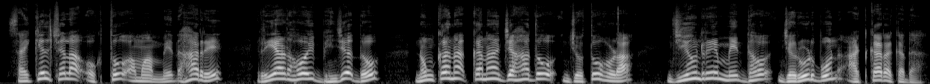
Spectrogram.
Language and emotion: Santali, happy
